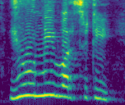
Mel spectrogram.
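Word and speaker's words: university: अब यह देखिए गाइज़ यूनिवर्सिटी का प्रोनंसिएशन क्या है? मतलब उच्चारण इसका क्या है? यूनिवर्सिटी। यूनिवर्सिटी तो क्या कहां से शुरू हो रही है? स्पेलिंग कहां से शुरू हो रही है? यू से शुरू हो रही है। पर लेकिन अक्षर कौन सा है? अक्षर कौन सा है? देखिए। यू यून यूनिवर्सिटी अब ये मैं समझा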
